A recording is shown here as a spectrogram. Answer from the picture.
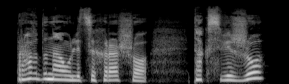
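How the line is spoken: Blissful question. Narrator (Russian): блаженным голосом поинтересовалась у подруг Заня

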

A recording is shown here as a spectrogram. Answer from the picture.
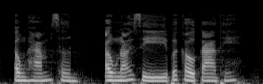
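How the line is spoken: Cold question. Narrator (Vietnamese): Tổng chấp sự Thông lạnh lùng hỏi

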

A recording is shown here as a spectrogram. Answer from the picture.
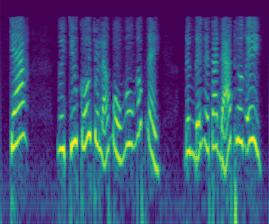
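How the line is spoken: Sharp shout. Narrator (Vietnamese): Hoàng Dung quát

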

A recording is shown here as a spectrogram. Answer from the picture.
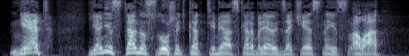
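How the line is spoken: Roaring. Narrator (Russian): взревел Изгримнур

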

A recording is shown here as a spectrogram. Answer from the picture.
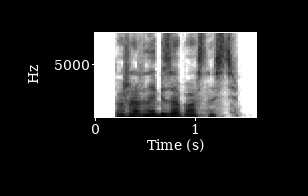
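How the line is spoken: Sigh. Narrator (Russian): вздохнул Индан

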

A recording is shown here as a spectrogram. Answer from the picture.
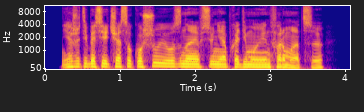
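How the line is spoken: Sweet angelic voice. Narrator (Russian): ангельским голоском произнесла вампирша, которой надоело играть в словесные игры

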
